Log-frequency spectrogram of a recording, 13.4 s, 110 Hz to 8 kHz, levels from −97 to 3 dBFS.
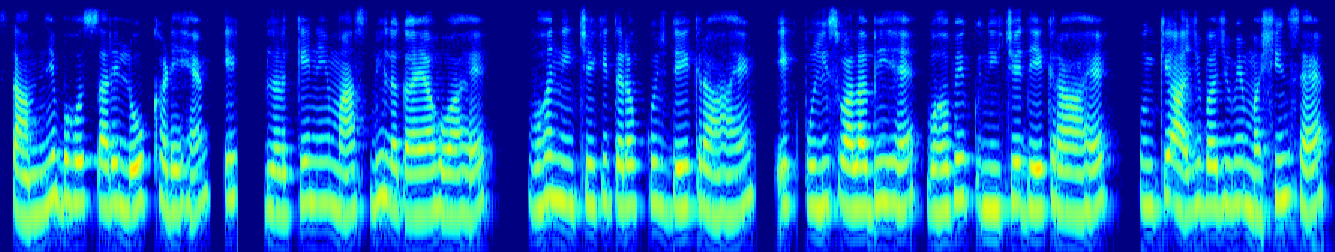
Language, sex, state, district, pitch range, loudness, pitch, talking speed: Hindi, female, Maharashtra, Pune, 225-255 Hz, -42 LUFS, 245 Hz, 170 wpm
